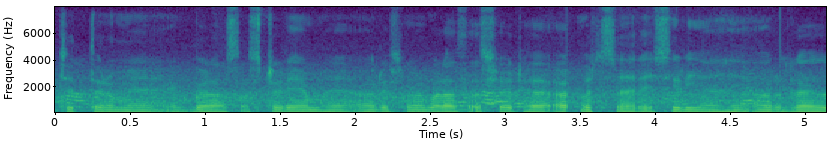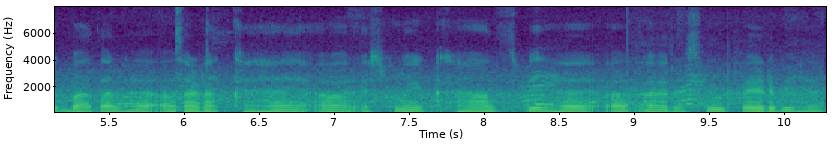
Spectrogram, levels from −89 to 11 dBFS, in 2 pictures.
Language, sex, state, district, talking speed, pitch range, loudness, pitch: Hindi, male, Andhra Pradesh, Anantapur, 165 wpm, 140-150 Hz, -18 LUFS, 145 Hz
